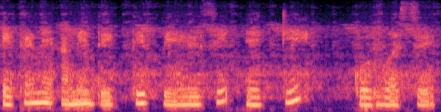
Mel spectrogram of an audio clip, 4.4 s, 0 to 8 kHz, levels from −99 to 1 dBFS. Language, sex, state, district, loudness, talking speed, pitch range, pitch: Bengali, female, Assam, Hailakandi, -16 LUFS, 95 wpm, 200-270 Hz, 245 Hz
